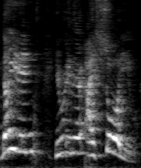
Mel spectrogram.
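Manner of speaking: loud, high accusing push-back; insisting the kid was there, mock-gangster anger; mafia henchman. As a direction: call him a liar like a mob heavy. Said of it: "turn into a mafia henchman".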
